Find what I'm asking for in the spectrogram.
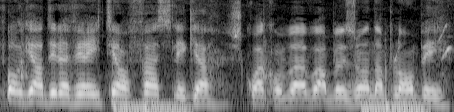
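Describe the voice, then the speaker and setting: A man voicing a scheming, boastful male fox in a cartoon, with a bossy, excitable delivery. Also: a little high, fast talker, over loud music, close to an everyday voice. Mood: alarmed. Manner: bossy, excitable, self-satisfied. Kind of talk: cartoon dub acting.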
